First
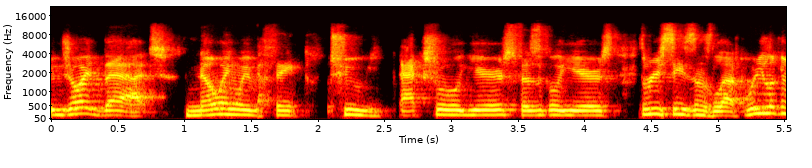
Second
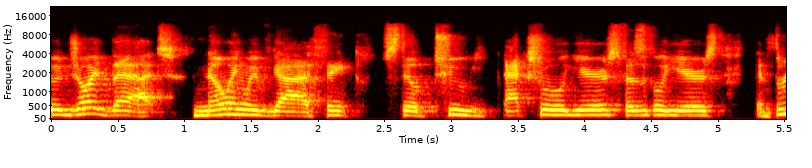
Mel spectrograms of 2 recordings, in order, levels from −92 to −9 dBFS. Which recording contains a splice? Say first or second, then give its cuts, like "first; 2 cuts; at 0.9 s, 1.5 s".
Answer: first; 3 cuts; at 1.5 s, 2.1 s, 4.4 s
